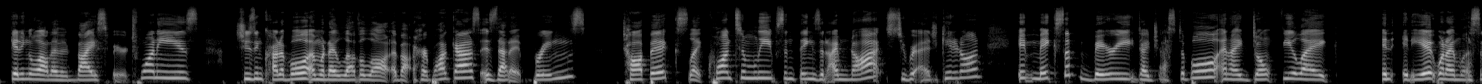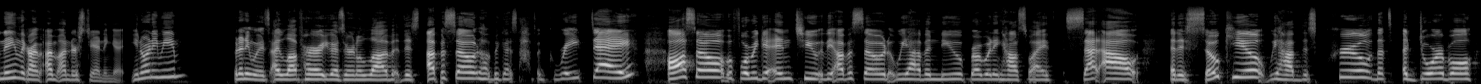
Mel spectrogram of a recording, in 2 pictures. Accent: American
